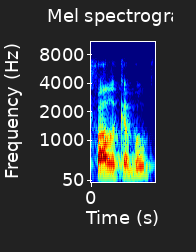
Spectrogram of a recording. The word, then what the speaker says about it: Fadhel Kaboub: let me just make sure if i um pronounced your name correctly yes follow kaboob thank you thanks for having me fantastic great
